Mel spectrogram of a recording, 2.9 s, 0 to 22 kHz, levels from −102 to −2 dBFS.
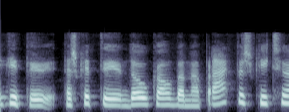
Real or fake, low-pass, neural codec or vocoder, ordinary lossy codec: fake; 7.2 kHz; codec, 16 kHz, 0.5 kbps, FunCodec, trained on LibriTTS, 25 frames a second; AAC, 48 kbps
